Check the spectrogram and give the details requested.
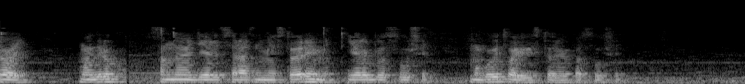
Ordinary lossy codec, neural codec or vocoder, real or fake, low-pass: MP3, 24 kbps; none; real; 7.2 kHz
